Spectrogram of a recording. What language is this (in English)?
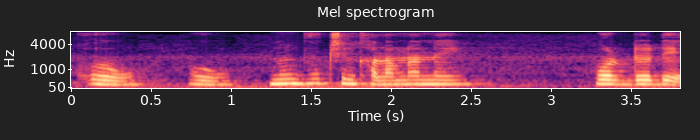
Bodo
